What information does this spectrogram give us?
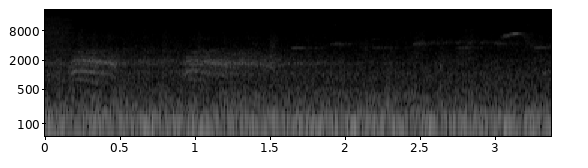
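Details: Canada geese by the Marne at Saint-Maur-des-Fossés, France, April 2019, giving two quick nasal honks near the start, then faint high bird notes over a constant low background rumble.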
